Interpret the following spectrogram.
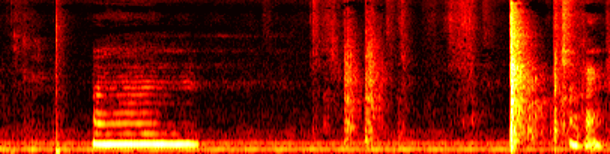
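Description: A woman humming one steady 'mmm' note for about a second. Near the end comes a sharp, loud sound, followed by a few small clicks.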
